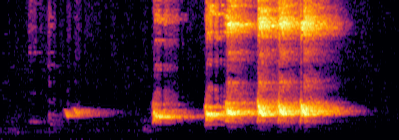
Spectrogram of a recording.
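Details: Training recording of a sooty-headed bulbul (trucukan, jogjog) for caged birds: a soft short whistle, then a pause, then a liquid phrase of about five bubbly, rolling notes that rise slightly and fade.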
